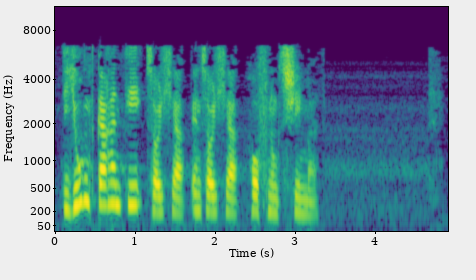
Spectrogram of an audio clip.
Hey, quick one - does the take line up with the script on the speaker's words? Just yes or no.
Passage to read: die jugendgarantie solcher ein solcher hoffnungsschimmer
yes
